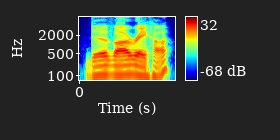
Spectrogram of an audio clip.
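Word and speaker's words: דְּבָרֶיהָ: Okay, the accent is on the last consonant before the endings here, devareha.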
